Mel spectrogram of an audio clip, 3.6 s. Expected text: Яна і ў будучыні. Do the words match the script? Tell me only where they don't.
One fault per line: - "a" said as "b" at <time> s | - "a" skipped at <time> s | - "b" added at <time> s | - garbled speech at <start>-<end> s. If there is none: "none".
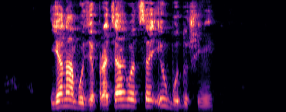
- "будзе працягвацца" added at 1.0 s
